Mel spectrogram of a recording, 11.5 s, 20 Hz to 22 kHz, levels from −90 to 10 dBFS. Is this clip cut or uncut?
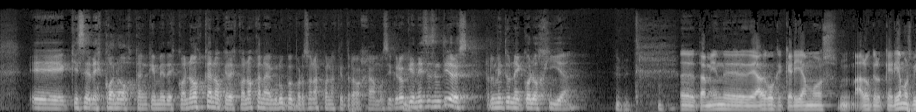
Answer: cut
